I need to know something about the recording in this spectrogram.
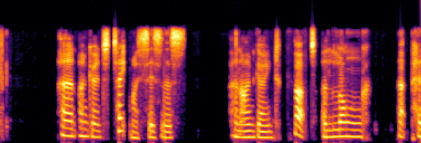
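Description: Scissors snip through thin card.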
